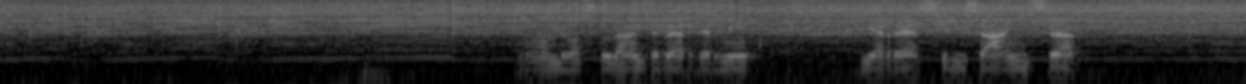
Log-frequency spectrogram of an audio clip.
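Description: A racing car engine whines at high revs, stepping up as it shifts gears.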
